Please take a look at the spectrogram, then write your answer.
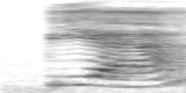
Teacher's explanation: Dos vocales contiguas en una misma sílaba. Primero una vocal débil, luego una vocal abierta. Cerrada, abierta. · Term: dictongo creciente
